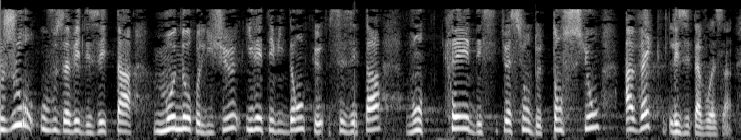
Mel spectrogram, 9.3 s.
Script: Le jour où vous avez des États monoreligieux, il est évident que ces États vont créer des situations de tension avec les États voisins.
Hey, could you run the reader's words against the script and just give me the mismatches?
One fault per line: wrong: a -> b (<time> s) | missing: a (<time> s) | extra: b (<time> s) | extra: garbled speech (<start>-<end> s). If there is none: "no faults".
no faults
